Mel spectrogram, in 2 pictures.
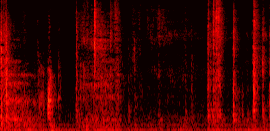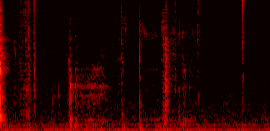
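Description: Faint, scattered rustles and soft clicks of Bowman Chrome baseball cards being handled and sorted, with a few brief taps spread irregularly through.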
